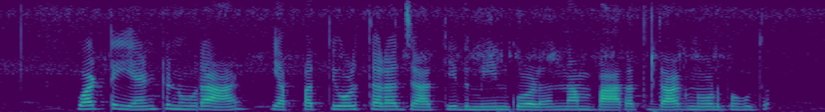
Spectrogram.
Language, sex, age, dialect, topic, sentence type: Kannada, female, 18-24, Northeastern, agriculture, statement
